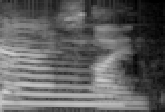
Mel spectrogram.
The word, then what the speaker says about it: Cyan: The color, Cyan. C-Y-A-N. – Oh, yeah. Cyan. And he's a scientist, so Cyan the scientist? – That's terrible.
